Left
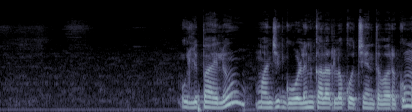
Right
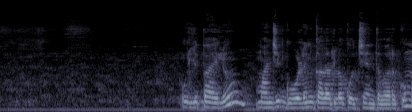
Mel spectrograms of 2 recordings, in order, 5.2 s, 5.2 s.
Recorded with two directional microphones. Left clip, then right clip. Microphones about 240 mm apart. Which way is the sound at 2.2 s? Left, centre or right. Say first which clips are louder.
Left 9 dB; left.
